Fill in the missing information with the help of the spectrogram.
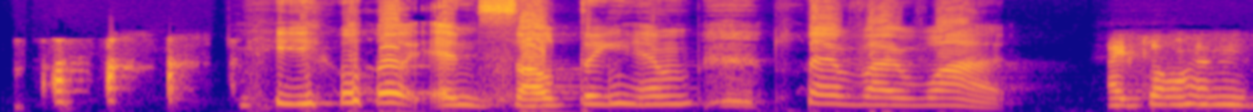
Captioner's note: laugh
